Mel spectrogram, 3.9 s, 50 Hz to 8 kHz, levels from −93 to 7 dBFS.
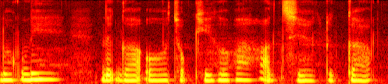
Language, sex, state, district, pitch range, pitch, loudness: Garo, female, Meghalaya, West Garo Hills, 190-210 Hz, 195 Hz, -17 LUFS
